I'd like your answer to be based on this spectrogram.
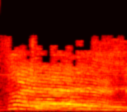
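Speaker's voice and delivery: twin stretched long and slow; turtle slow. Shown as a demonstration. Teacher showing the class the slow turtle way. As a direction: drag every sound of twin out slowly. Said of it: "We say twin slowly like a turtle".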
